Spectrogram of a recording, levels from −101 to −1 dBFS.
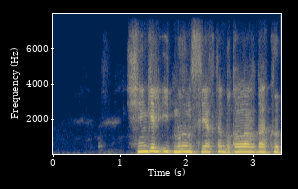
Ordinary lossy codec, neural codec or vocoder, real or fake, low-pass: Opus, 16 kbps; none; real; 7.2 kHz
